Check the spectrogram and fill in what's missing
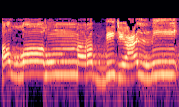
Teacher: جیم پر قلقلہ ہوگا، جیم ساکن ہے، جیم پر قلقلہ کریں گے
